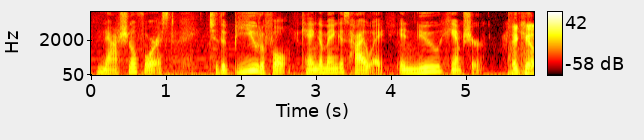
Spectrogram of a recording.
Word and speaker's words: Kancamagus: the White Mountain National Forest to the beautiful Kancamagus Highway in New Hampshire. Hey, Caleb, are you ready to go on this drive? We're going to hit the Kancamagus. pass. Oh, the Kancamagus.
